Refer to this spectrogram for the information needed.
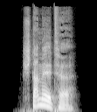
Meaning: inflection of stammeln: 1. first/third-person singular preterite 2. first/third-person singular subjunctive II
- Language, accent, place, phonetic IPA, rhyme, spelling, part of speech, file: German, Germany, Berlin, [ˈʃtaml̩tə], -aml̩tə, stammelte, verb, De-stammelte.ogg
